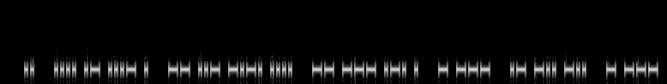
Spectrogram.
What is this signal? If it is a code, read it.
Morse code, heard as a keyed tone, about 40 wpm, 700 Hz. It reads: I HAVE MUCH MORE TO ADD TO
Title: Sentences from Top 1000 Words - Review Part 1 - 40wpm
